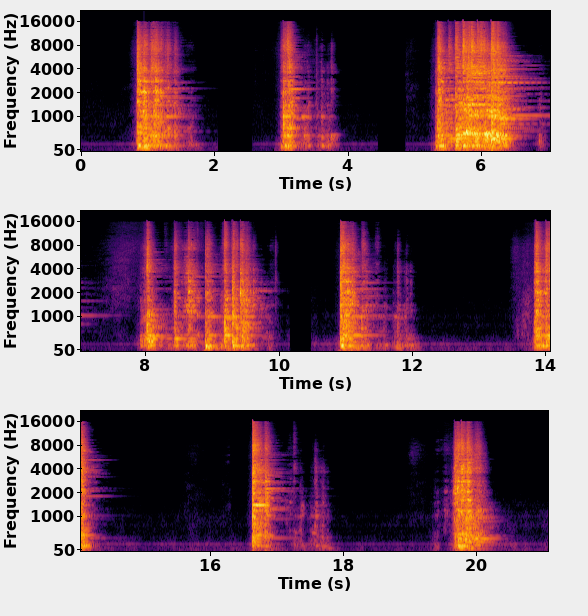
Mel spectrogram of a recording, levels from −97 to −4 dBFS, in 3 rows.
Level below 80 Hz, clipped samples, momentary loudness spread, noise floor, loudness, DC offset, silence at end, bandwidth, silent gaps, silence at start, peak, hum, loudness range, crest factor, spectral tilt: -48 dBFS; under 0.1%; 25 LU; under -90 dBFS; -16 LUFS; under 0.1%; 0.85 s; 16 kHz; none; 0.85 s; 0 dBFS; none; 9 LU; 22 dB; -3 dB/octave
